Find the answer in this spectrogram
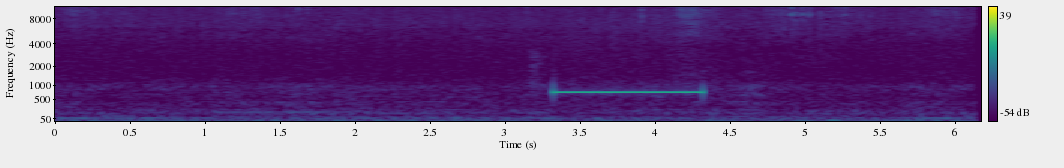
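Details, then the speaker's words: A single steady pure-tone beep lasting about one second over quiet room noise, from a simulated ASMR hearing test in which beeps play in one ear with occasional beeps in the opposite ear. "the second beep test is going to be in one year only I'm not going to tell you which ear you are going to tell me but there will also be one or two beeps that are in the opposite year"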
